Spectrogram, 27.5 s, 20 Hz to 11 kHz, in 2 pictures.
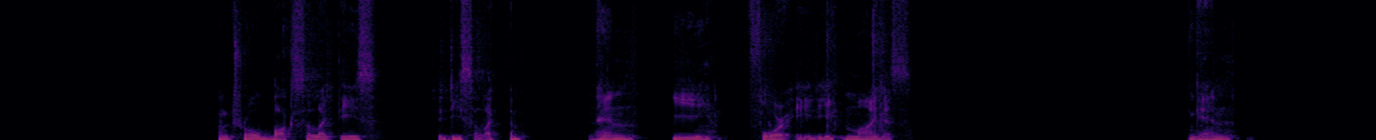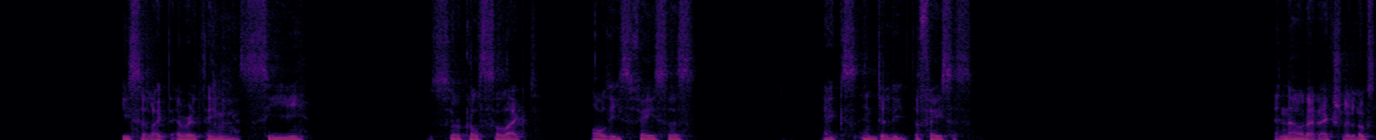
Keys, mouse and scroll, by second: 0.6 ctrl+click, 1.1-2.9 ctrl+drag, 3.8-4.2 scroll down 1, 4.3 shift+middle click, 4.8 middle click, 6.1 e, 9.7 shift+middle click, 10.1-10.8 scroll up 2, 11.9 click, 12.4 shift+middle click, 13.0 middle click, 14.5 click, 15.9 c, 21.6 x, 24.7 click, 25.2 scroll down 1, 25.5 shift+middle click, 26.0 Tab, 26.8 shift+middle click, 27.1 middle click.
